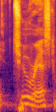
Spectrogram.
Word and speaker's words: Tourisk: So Jeremy Tourisk, my last name is spelt Tourisk, but you risk nothing when you work with me.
